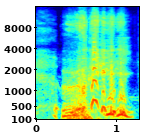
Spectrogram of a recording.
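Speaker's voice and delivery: loud, high cartoon dog chuckle; goofy talking-dog laugh, high and loud; Scooby-Doo. Streamer ending the impression, goofy cartoon dog laugh. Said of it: "a Scooby-Doo impression".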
